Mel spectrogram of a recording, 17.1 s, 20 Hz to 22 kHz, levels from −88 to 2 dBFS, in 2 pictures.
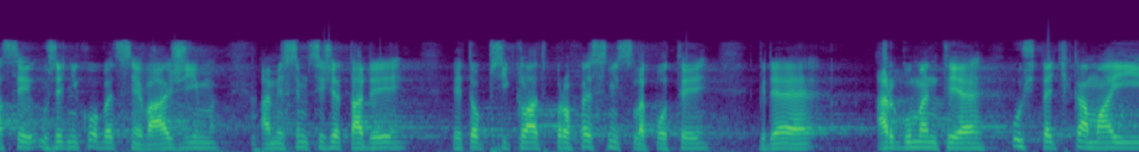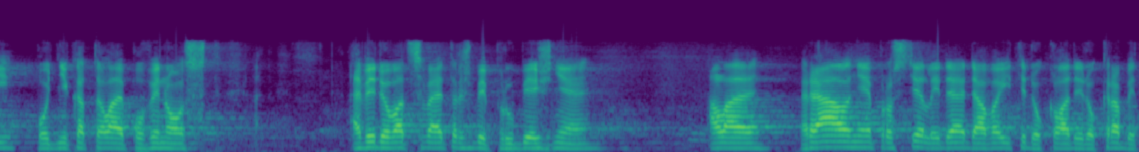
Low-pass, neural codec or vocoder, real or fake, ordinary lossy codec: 7.2 kHz; none; real; AAC, 64 kbps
